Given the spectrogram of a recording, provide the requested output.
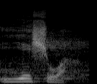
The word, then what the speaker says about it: Yeshua: open your eyes in Hebrew is being pronounced as Yeshua Yeshua and the word Yeshua pronounce in English word as Joshua not Jesus as Joshua Yeshua please google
